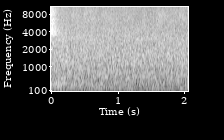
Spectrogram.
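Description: Steady, even hiss of room tone, with no other sound standing out.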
